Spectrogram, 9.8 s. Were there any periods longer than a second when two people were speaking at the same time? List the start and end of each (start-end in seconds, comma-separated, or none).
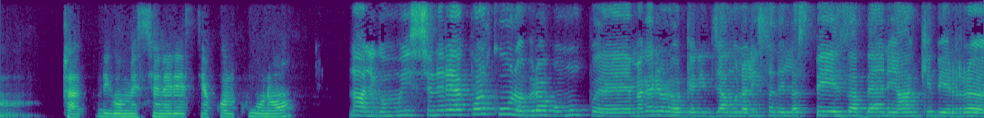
none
